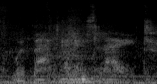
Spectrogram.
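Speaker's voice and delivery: soft whisper.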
